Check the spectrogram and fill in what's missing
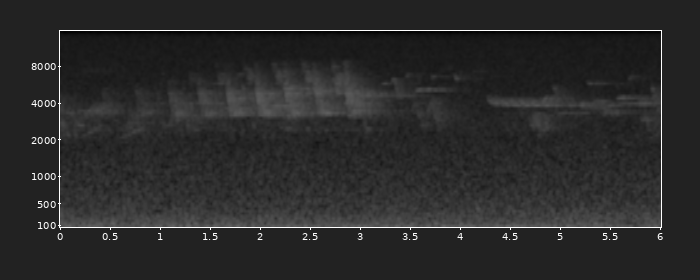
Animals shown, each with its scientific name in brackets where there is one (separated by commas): Red-eyed Vireo (Vireo olivaceus), Winter Wren (Troglodytes hiemalis), Tufted Titmouse (Baeolophus bicolor), Ovenbird (Seiurus aurocapilla)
